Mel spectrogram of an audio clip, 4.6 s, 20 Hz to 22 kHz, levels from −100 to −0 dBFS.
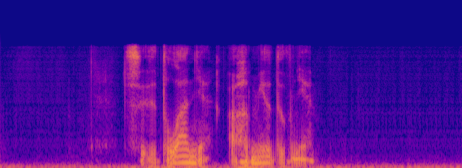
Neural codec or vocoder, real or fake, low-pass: autoencoder, 22.05 kHz, a latent of 192 numbers a frame, VITS, trained on many speakers; fake; 7.2 kHz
